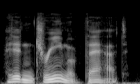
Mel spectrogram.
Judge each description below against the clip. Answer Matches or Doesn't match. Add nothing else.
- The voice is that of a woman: Doesn't match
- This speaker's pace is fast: Matches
